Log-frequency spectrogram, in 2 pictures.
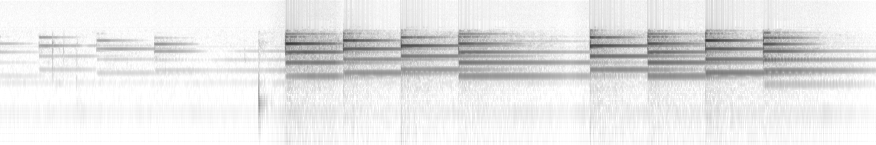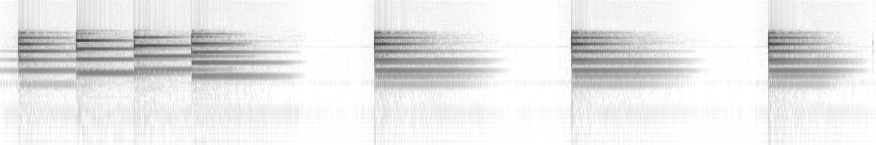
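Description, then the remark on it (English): A Black Forest cuckoo clock in a home hallway chimes the Westminster melody in clear, ringing four-note phrases, then strikes the hour with three slow, evenly spaced bongs that ring out and fade. Fairly loud, with no talking. “It does what you just heard, the Westminster on the top of each hour and strikes the hour, but it also will cuckoo.”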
